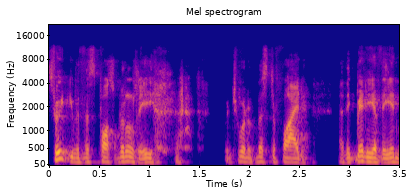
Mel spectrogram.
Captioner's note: chuckles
